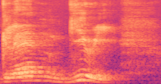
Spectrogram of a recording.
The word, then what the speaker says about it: Glen Garioch: aus der Brennerei glenar es schreibt sich zwar glenaroch aber es spricht sich gleniri und zwar ist gleniri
